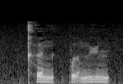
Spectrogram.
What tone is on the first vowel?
falling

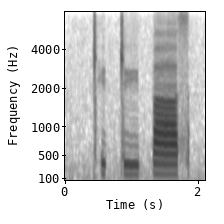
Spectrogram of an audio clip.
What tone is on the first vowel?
low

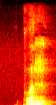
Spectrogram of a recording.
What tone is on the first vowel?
low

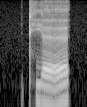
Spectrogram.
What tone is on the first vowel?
low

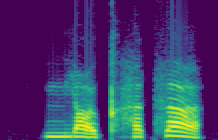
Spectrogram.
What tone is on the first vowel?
low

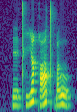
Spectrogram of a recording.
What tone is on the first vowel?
low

